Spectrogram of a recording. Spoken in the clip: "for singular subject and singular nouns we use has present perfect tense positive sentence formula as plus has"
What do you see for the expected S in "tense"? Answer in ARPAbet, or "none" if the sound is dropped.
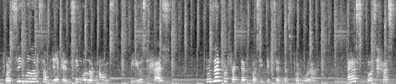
none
